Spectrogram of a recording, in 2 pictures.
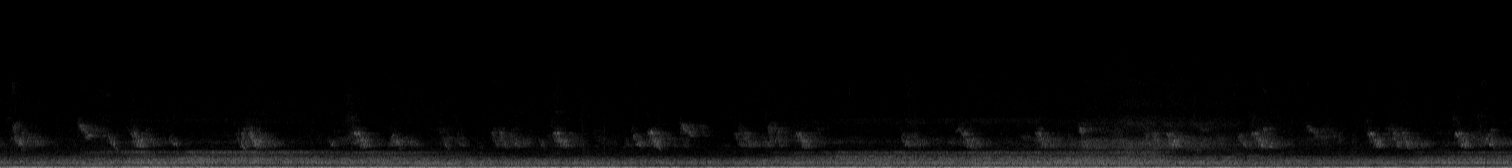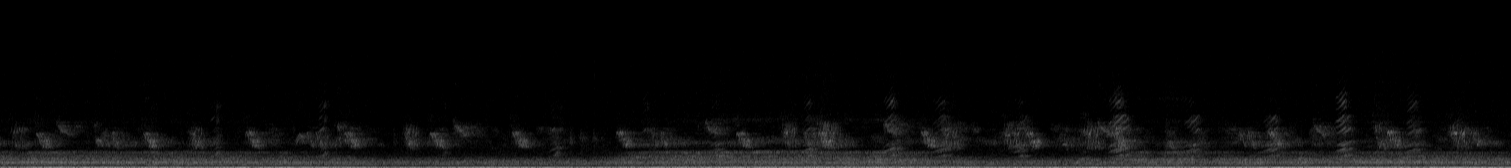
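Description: Small birds chirping in a quick, continuous stream of short notes. Underneath is a low rumble of wind on the microphone that swells and fades every few seconds.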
